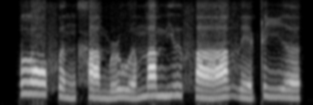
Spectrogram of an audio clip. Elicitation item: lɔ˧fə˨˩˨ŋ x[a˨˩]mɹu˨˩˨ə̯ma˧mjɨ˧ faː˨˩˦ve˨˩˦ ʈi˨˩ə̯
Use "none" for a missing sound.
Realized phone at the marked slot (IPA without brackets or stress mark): a˨˩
